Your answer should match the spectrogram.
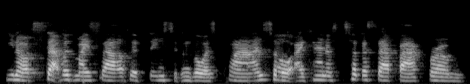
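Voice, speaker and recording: A woman from the Bahamas, in her thirties, speaking as a career coach guest in a relaxed, thoughtful way with frequent fillers. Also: fairly low pitch, normal speed. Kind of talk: casual interview talk. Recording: dull lo-fi sound.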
